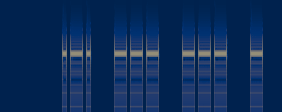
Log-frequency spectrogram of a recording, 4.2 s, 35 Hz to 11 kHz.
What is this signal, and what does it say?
Morse code, heard as a keyed tone, about 20 wpm, spaced as for 14 wpm, 700 Hz. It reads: ROOT
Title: 068 Lesson 12f - Letter d - Words 20wpm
